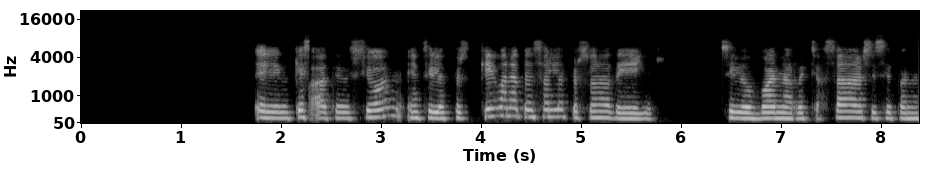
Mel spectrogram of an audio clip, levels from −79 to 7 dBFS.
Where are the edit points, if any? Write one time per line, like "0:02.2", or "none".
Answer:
0:02.3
